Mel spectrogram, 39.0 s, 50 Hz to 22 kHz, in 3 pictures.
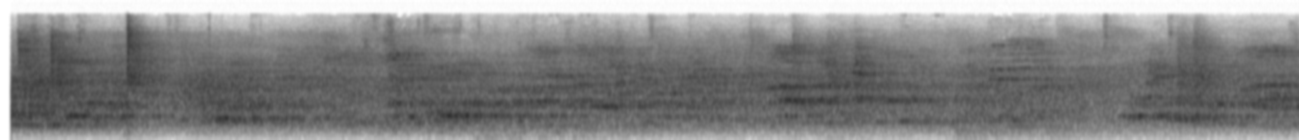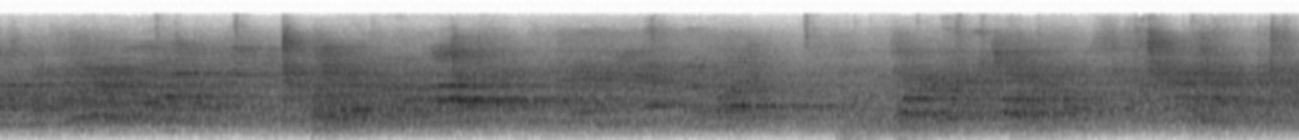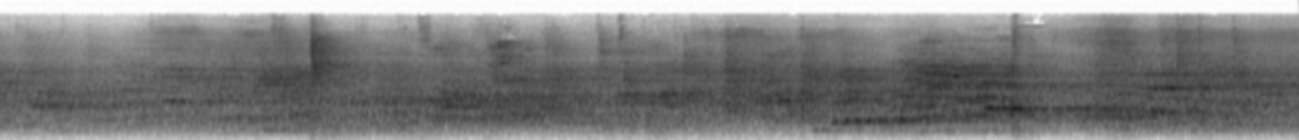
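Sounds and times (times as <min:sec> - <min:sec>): echoing indistinct voices: 0:00.1 - 0:38.9.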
